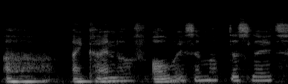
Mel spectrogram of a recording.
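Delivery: hushed whisper so others sleep; library whisper. Real, not acted. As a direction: whisper softly, people sleeping nearby. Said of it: "Are you whispering because there are people sleeping near you?".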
